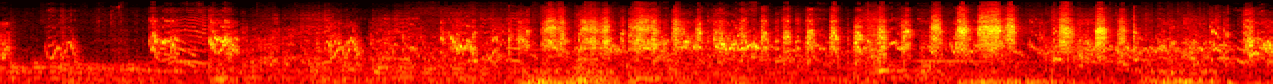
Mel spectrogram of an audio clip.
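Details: Several budgies start quietly, then build into rapid, high chattering with harsh squawks and bright chirps packed closely together.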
